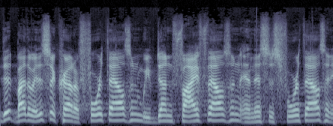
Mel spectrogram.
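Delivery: ordinary delivery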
